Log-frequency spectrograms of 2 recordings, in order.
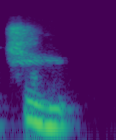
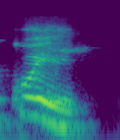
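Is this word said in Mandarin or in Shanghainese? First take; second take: Shanghainese; Mandarin. First: The word is said with the Shanghainese reading. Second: The word is said with the Mandarin reading. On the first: "上海话读“举”" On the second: "字是贵"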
